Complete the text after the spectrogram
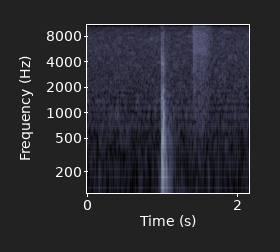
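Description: A short soft thud sounds as a block is placed.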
